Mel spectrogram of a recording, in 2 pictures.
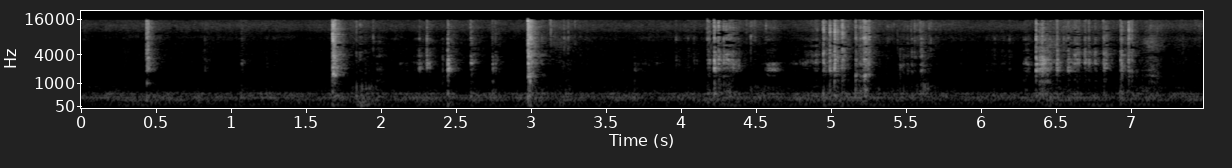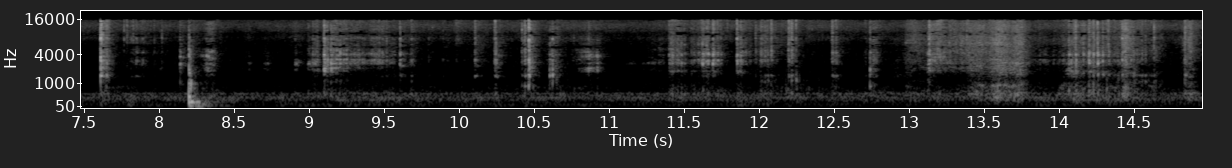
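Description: A small yellow-handled knife shaves and scrapes thin slivers off a thin, hand-sized solid pink soap bar held in one hand above a tray of shavings. It makes quick, repeated soft scraping strokes with short, bright clicks over a low, steady hum, and one louder thud comes near the middle.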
